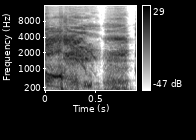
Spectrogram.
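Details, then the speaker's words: Cough from an adult: two rough, raspy cough bursts with a harsh throaty quality, likened to a demon's sound. "Bro, like, it sounds like a Dark Souls demon when you cough like that."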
